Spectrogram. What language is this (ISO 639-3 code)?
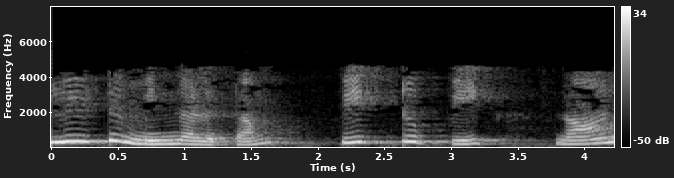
tam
